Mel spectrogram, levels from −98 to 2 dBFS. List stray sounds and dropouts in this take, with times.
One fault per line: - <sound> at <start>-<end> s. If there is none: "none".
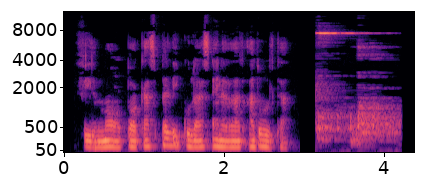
- squeak at 3.1-4.2 s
